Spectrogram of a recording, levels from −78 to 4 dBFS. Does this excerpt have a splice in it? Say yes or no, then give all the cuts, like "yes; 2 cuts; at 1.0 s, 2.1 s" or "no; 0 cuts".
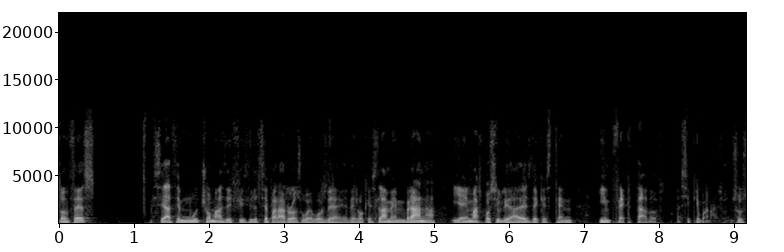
yes; 2 cuts; at 5.1 s, 8.2 s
